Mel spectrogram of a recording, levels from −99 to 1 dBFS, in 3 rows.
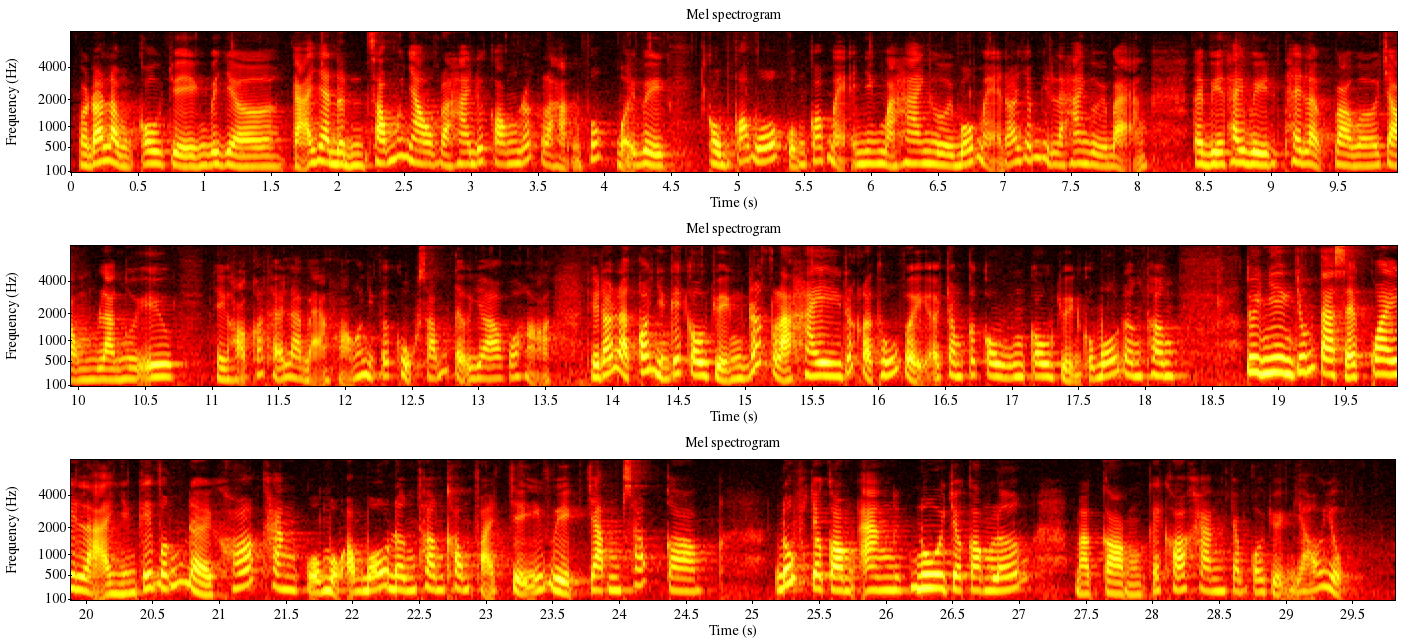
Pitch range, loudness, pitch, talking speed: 200-250 Hz, -23 LUFS, 225 Hz, 280 wpm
